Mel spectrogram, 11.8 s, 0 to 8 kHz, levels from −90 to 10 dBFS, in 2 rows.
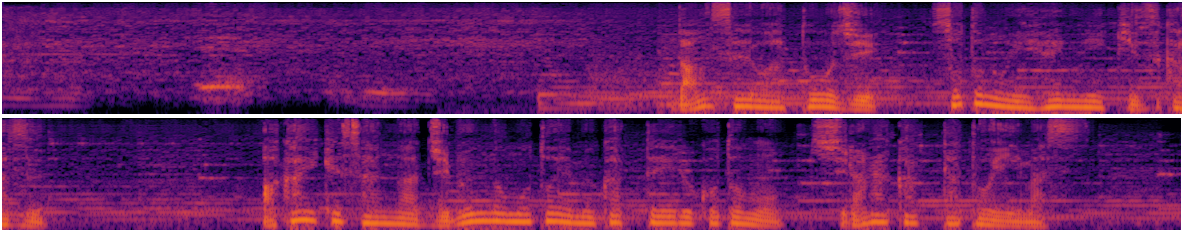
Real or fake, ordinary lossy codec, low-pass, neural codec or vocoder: real; Opus, 16 kbps; 7.2 kHz; none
